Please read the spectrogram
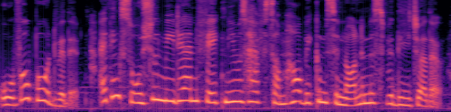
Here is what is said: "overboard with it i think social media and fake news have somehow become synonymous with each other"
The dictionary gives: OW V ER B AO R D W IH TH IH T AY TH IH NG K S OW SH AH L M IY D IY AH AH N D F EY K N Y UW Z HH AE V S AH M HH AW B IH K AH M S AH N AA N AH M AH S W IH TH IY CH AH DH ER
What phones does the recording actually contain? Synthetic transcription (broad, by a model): OW V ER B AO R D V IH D IH T AY T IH NG K S OW SH AH L M IY D IY AH AH N D F EY K N Y UW Z HH AE V S AH M HH AW B IH K AH M S AH N AA N AH M AH S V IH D IY CH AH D ER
